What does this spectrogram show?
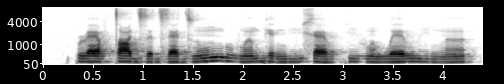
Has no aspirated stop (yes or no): yes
